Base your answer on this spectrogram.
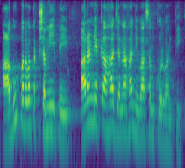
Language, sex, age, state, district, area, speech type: Sanskrit, male, 45-60, Rajasthan, Jaipur, urban, spontaneous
